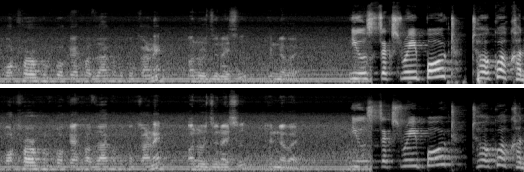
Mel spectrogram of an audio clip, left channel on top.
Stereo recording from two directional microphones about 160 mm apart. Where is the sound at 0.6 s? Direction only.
Centre (ahead or behind).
